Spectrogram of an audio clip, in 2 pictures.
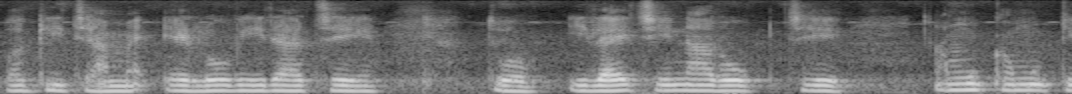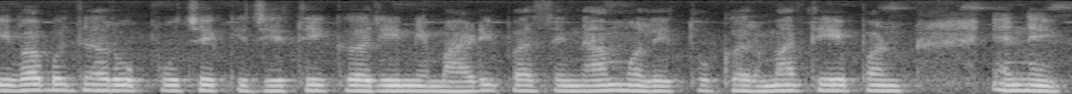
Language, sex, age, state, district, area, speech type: Gujarati, female, 30-45, Gujarat, Rajkot, rural, spontaneous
